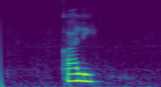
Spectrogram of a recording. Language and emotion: Russian, neutral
